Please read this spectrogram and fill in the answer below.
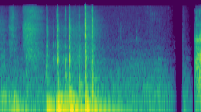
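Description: A quick run of computer keyboard keystrokes in the first second as a ticker symbol is typed in, with a dull low thud under them about half a second in.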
